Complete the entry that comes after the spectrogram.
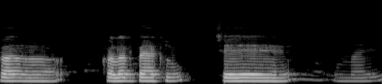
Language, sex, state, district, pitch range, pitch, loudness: Telugu, male, Telangana, Nalgonda, 155-190 Hz, 160 Hz, -23 LUFS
